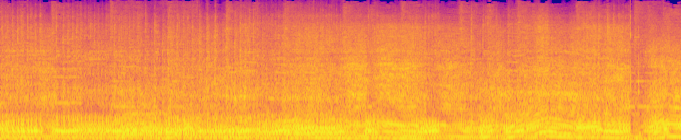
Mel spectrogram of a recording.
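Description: Motorcycle engine revving up and down over and over as the throttle is worked on a rough trail.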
